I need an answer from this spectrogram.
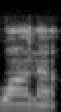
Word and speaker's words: want to: 근데 want to가 발음할 때는 I don't wanna. wanna로 들리죠.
